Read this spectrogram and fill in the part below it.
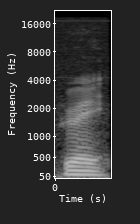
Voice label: "rui0", pinyin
